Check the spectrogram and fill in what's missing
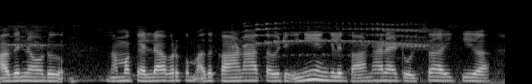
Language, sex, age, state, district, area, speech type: Malayalam, female, 45-60, Kerala, Alappuzha, rural, spontaneous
